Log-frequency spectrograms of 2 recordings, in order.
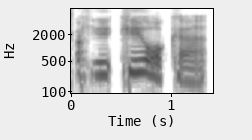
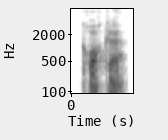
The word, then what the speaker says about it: quokka: Yeah, it's I don't know how to pronounce it. It's Cuoca.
